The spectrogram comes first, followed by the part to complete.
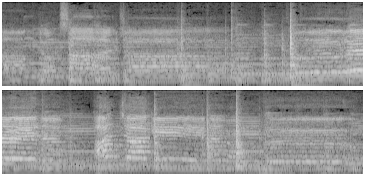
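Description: Acoustic guitar strummed while several voices sing together.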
